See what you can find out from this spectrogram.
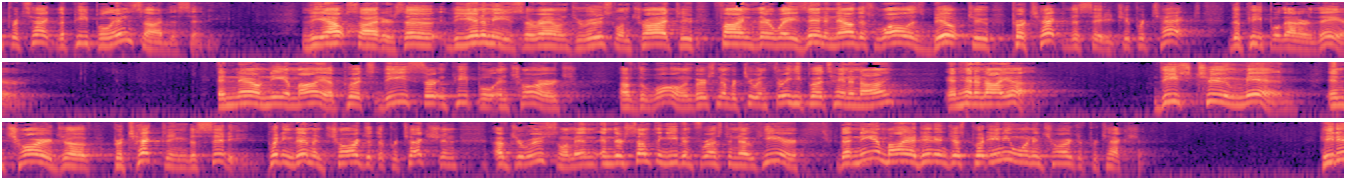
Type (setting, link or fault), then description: setting, large echoing room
